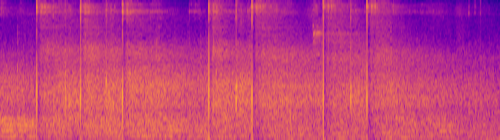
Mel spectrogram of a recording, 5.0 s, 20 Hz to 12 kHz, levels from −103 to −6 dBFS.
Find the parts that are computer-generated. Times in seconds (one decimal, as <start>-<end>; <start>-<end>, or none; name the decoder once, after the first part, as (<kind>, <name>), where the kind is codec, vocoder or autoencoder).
none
